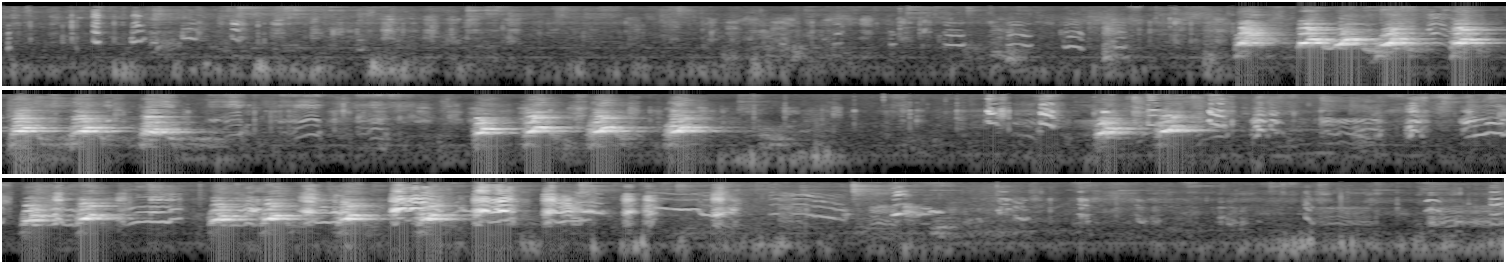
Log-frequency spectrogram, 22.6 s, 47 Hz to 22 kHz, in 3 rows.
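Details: Boston Terrier puppies, a brother and sister born on 25 February, yipping in rapid high-pitched bursts of several seconds separated by short quiet gaps, with faint rustling between bursts.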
